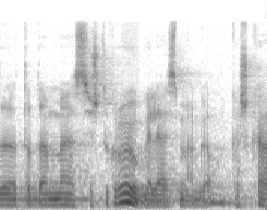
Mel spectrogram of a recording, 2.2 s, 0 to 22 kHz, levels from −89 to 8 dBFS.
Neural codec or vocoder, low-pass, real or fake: none; 14.4 kHz; real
